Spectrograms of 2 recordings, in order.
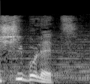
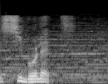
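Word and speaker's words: Schibboleth: Il lui disait alors « Eh bien, dis Chiboleth ». Et il disait Siboleth, car il ne pouvait pas bien prononcer.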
